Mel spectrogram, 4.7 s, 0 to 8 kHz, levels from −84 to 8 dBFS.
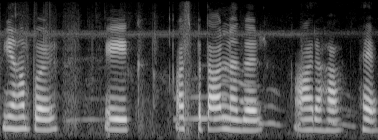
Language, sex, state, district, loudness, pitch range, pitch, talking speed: Hindi, female, Himachal Pradesh, Shimla, -15 LUFS, 225-275 Hz, 235 Hz, 100 wpm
